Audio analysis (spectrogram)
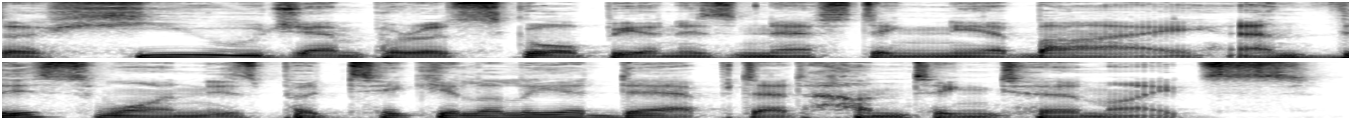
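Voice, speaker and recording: A man narrating a video game like a grave nature documentary, in a measured, solemn and precise manner. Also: sits low, mellow.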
